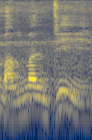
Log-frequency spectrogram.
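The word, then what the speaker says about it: 慢慢地: 그 중국 사람들이 만만대라고 해요. 그럼 중국 발음으로는 만만디 이렇게 하는데 이게 참 우리 필요한 거예요, 만만디.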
